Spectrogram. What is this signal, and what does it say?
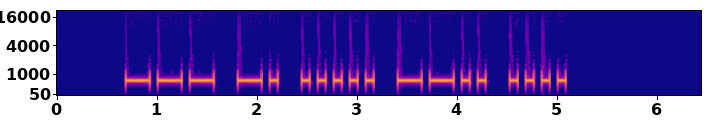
Morse code, heard as a keyed tone, about 15 wpm, 700 Hz. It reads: ON5ZH
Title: DXCC-100 Call Signs - 5 Characters - 15wpm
